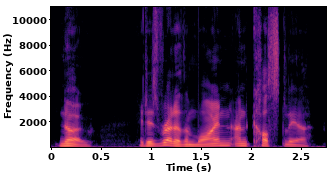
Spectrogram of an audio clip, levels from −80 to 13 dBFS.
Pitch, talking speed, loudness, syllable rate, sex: 130 Hz, 175 wpm, -18 LUFS, 4.8 syllables/s, male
